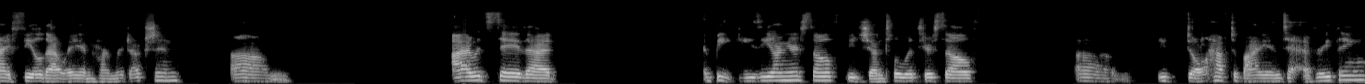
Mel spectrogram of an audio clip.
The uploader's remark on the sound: Recorded 4.26.2023 in Raleigh, NC and Tulsa, OK on Zoom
